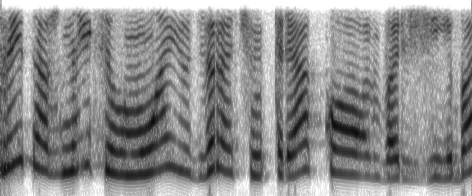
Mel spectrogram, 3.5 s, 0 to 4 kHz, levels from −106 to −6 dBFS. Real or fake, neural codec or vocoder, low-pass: real; none; 3.6 kHz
